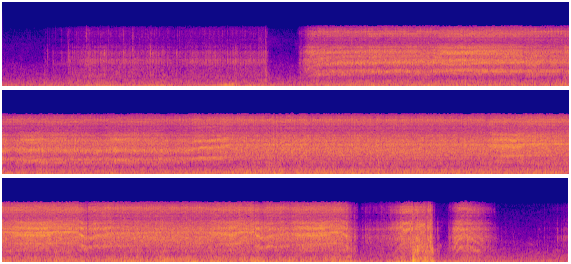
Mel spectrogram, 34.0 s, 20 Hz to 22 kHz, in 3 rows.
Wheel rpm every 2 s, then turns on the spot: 0, 20, 20, 120, 160, 160, 160, 170, 220, 240, 230, 220, 210, 220, 190, 90, 20.
2-6 30-32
